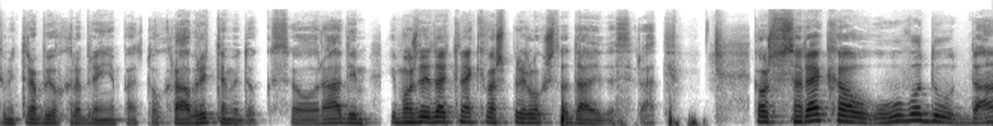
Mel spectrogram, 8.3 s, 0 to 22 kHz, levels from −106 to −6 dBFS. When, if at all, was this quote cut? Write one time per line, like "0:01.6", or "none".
0:03.2
0:06.2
